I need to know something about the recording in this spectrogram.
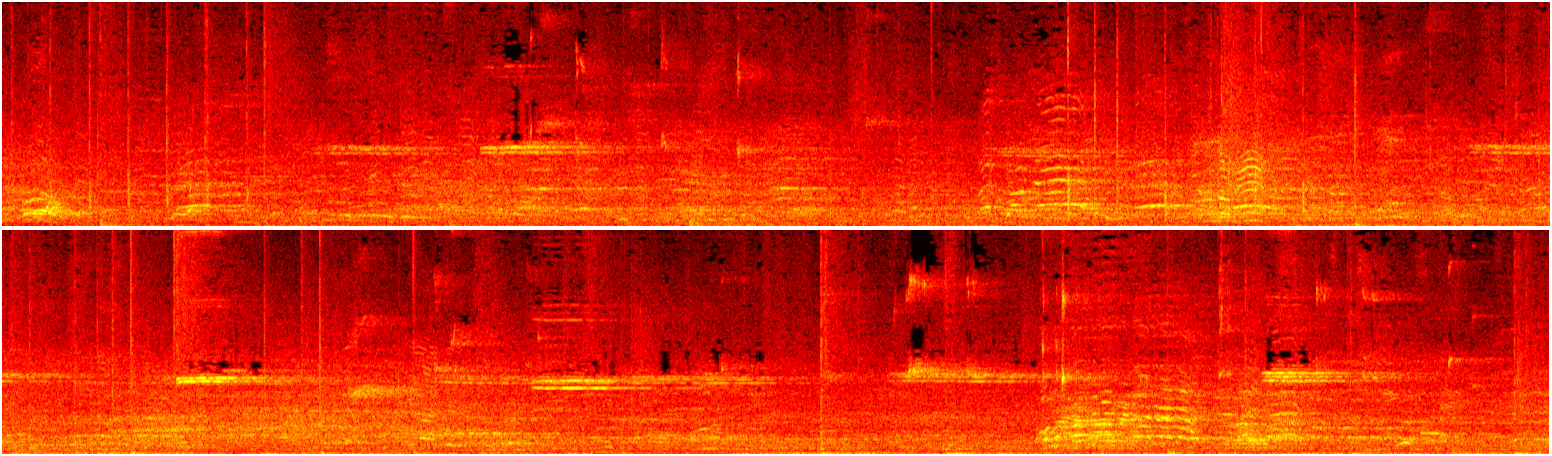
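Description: Voices of players and spectators chatter and call out throughout a large echoing gym.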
